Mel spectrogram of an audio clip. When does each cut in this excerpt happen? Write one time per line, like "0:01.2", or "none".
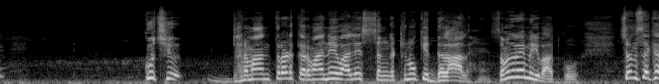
none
